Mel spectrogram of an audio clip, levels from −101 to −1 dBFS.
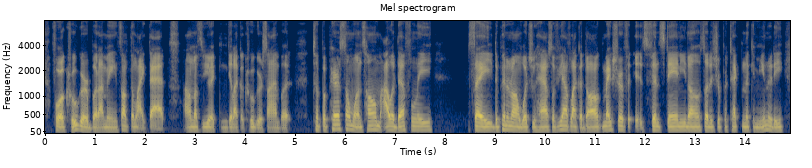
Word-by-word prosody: for 85 - +5
a - - +2
cougar, 100 -7 +1
but - - +1
I 80 - +2
mean, 80 -1 -4
something 95 -2 -1
like 85 - -2
that. - - +3 0.4
I 80 - -4
don't 85 +1 -1
know 85 - +2
if 85 +1 -12
you 90 -3 0
can 80 0 -15
get - - -1
like - - -1
a - - -9
cougar 80 -3 -5
sign, 80 0 -3
but - - -4 0.5
to - - -3
prepare 120 0 +2
someone's 105 -8 -1
home, 105 -2 +1
I - - +1
would 95 -2 +2
definitely, 95 -1 0 0.7
say 90 -1 +5
depending 100 +4 -1
on 90 -3 +3
what 90 0 0
you 90 - -3
have 85 +1 +2
so, 90 - -4
if 90 - -10
you 110 - -1
have 105 -1 +1
like 90 -1 +1
a - - 0
dog, 90 +2 +2
make 100 +1 +3
sure - - +1
if - - -11
i - - -4
it's 350 - -6
fenced 95 -2 -1
in, 95 0 +4
you 95 0 -2
know, 90 -1 +2
so 90 - +1
that 85 -1 -4
you're - - -3
protecting 90 - -5
the 85 - -2
community, 90 +1 -4
90 Hz, 225 wpm, -26 LUFS, 85-100 Hz, 0.7 s, for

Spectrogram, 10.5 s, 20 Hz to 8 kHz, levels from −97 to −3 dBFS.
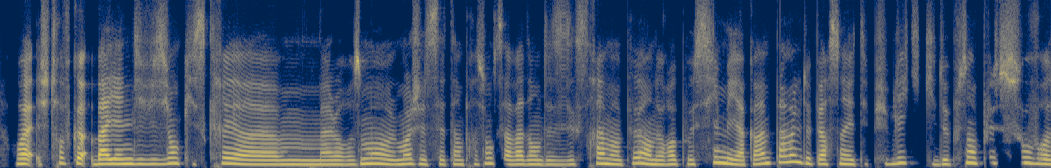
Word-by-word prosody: Ouais, 230 0 +6
je - - -3
trouve 260 -2 -4
que - - +4
bah, 225 +1 +8
il - - +5
y 230 - +6
a - - +4
une 230 +1 +4
division 220 +3 -1
qui 225 -3 -14
se - - -5
crée, 250 -2 +1
heu, 200 -2 +2
malheureusement. 200 +3 0
Moi, 215 +3 +1
j'ai 220 -1 -4
cette 205 0 -6
impression 205 +4 -5
que 245 - -9
ça 205 - -1
va 205 +1 +1
dans 205 0 -1
des 195 -1 -6
extrêmes 235 +4 0
un 210 -1 0
peu 255 +7 -3
en 230 -3 +3
Europe 205 +1 -2
aussi 210 +9 -3
mais 260 -3 +4
il - - +1
y - - +1
a 190 - +1
quand 215 +3 -2
même 250 +3 +2
pas 295 +1 0
mal 320 -1 +2
de 255 - -2
personnalités 215 -2 -2
publiques 265 +5 -6
qui, 200 - -12
de 210 +2 -1
plus 210 +7 -8
en 270 -1 +4
plus, 265 +2 -13
s'ouvrent 240 -7 -1
220 Hz, 270 wpm, -24 LUFS, 200-240 Hz, -, bah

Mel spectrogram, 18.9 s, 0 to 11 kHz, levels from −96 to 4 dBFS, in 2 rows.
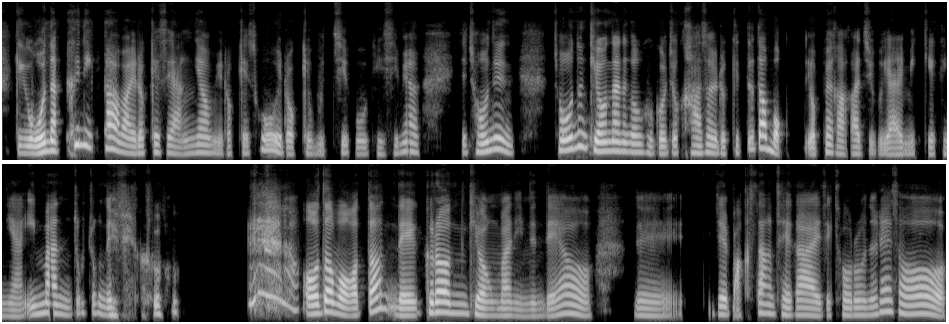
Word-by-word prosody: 이게 155 - -4
워낙 180 +7 +6
크니까 280 -7 +2
막 165 -4 +2
이렇게 155 +3 -2
해서 165 -1 -4
양념 155 +4 -4
이렇게 145 - -10
소 110 +5 -2
이렇게 135 - -5
무치고 80 - -10
계시면 175 +7 -7 0.4
이제 160 - -8
저는, 190 +1 +1 0.4
저는 245 +6 +3
기억나는 195 -2 +4
건 175 -1 0
그거죠. 145 0 -3
가서 160 0 -3
이렇게 140 +1 -6
뜯어 260 - +3
먹 210 - +2 0.2
옆에 175 - -1
가 140 -3 -3
가지고 140 +1 -7
얄밉게 130 +1 -5
그냥 135 -2 -7
입만 180 -2 0
쪽쪽 190 -2 -7
내밀고 155 +3 -4 1.4
얻어 190 +5 +7
먹었던 175 - +4
네 145 -1 +4
그런 210 -2 +5
기억만 145 -5 0
있는데요. 140 +5 -2 0.4
네. 145 -2 -6 0.4
이제 170 -3 +1
막상 195 -3 -3
제가 155 -3 0
이제 140 +1 -5
결혼을 155 +4 -3
해서 185 - +2
160 Hz, 310 characters per minute, -23 LUFS, 145-190 Hz, 1.4 s, 얻어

